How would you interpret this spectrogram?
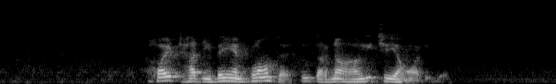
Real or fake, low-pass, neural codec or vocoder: fake; 7.2 kHz; codec, 16 kHz, 2 kbps, X-Codec, WavLM features, trained on Multilingual LibriSpeech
